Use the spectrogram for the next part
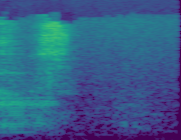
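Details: A single short, loud, forceful hissing sneeze from a pet cat or dog that has been sneezing repeatedly in one room, possibly reacting to something there, followed by quiet room tone.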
